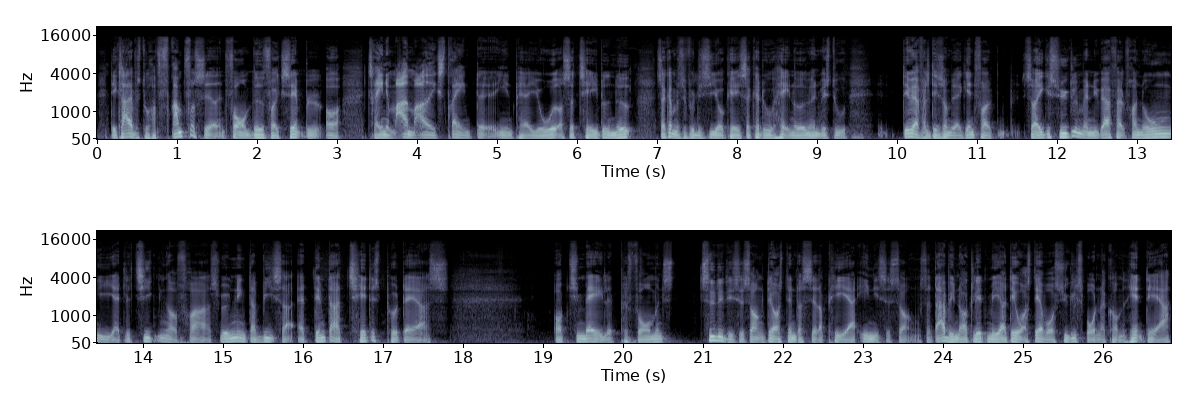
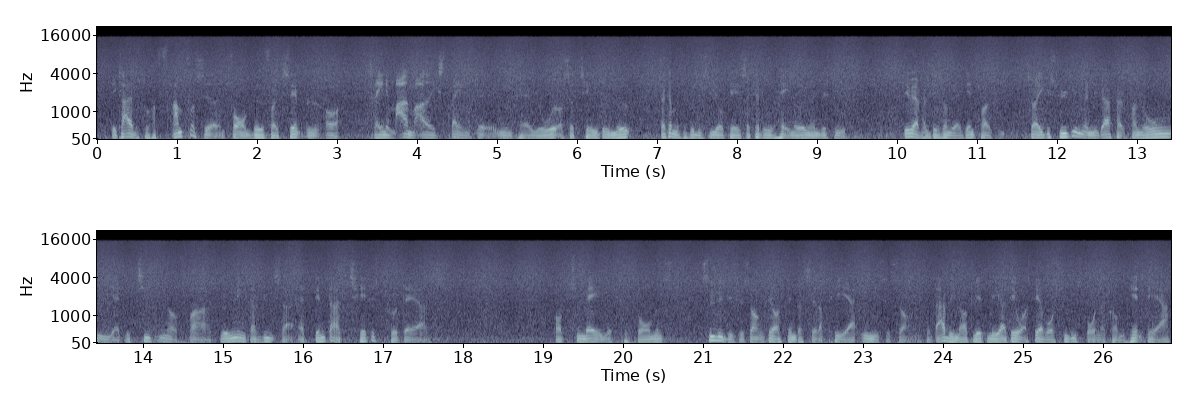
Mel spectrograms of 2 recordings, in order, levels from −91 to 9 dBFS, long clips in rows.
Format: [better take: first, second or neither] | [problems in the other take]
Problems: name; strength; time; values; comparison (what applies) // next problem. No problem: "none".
first | hiss; loud; throughout; 5 dB below the speech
